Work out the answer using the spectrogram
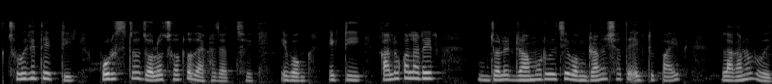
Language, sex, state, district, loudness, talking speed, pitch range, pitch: Bengali, female, West Bengal, Paschim Medinipur, -31 LUFS, 170 wpm, 195-250 Hz, 210 Hz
